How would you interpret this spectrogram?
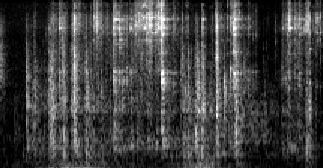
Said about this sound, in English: Using a large brass key, Denise Osborne, the chief engineer at Law Elementary School, opens a heavy gray door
